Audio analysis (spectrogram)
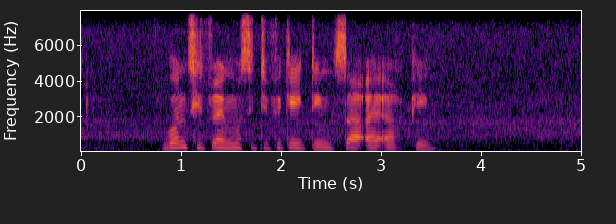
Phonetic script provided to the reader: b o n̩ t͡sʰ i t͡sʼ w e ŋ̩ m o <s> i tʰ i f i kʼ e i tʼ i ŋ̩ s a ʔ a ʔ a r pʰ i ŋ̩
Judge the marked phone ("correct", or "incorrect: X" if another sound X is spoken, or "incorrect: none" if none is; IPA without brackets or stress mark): correct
